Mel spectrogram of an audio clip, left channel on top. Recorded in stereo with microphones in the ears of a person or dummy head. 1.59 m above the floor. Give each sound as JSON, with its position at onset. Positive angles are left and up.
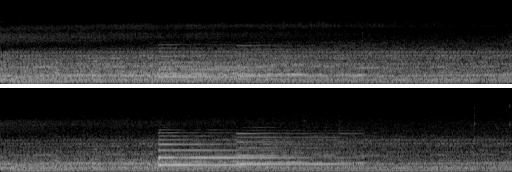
{"t": 0.0, "sound": "a motorcycle", "side_deg": 40}
{"t": 1.6, "sound": "a piano", "side_deg": -80}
